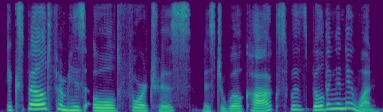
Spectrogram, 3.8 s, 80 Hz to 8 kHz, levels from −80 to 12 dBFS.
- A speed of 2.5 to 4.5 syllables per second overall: No, 5.1 syllables/s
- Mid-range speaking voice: No, high, 230 Hz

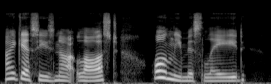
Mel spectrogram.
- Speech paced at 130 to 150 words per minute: Yes, slow, 135 wpm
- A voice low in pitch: No, high, 195 Hz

